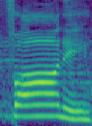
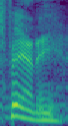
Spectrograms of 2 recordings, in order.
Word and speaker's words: Fani: fonnie well it's now even though it's I believe it's spelled f ni I to my way of thinking that's Fanny but once she became the district attorney I think she put a little emphasis on the U fonnie so corrupt fonnie Willis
